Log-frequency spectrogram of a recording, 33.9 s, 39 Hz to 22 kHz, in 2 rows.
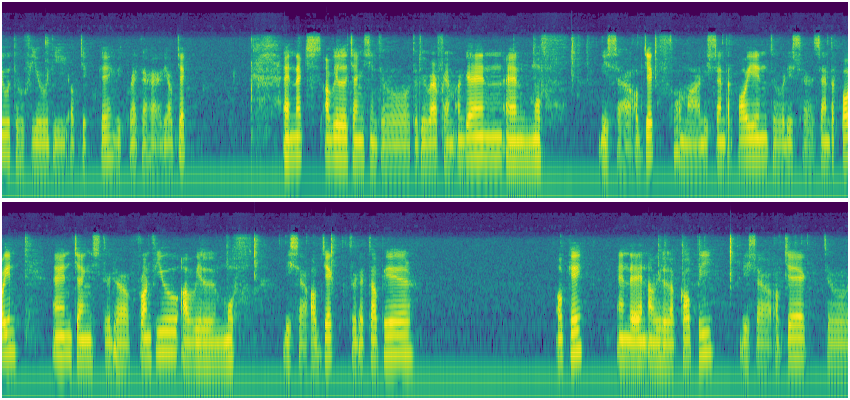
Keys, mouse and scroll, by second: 0.6 scroll down 1, 1.0-7.3 shift+middle drag, 7.3 click, 10.6 m, 11.3 space, 12.0 click, 13.0 space, 14.3 click, 20.6 scroll down 1, 20.9 middle click, 21.4 m, 21.9 space, 22.4 click, 23.5 space, 23.7 click, 27.9 click, 28.7-29.0 scroll down 1, 29.0 middle click, 30.0-31.4 typing, 31.8 click, 32.6 space, 32.8 click.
